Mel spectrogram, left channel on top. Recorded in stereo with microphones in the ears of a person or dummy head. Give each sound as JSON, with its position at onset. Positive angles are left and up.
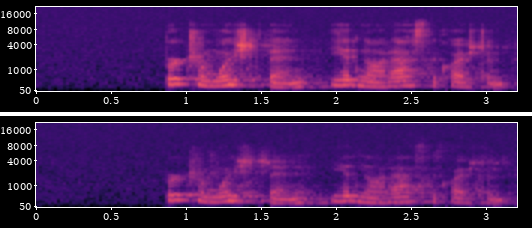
{"t": 0.9, "sound": "a woman speaking", "side_deg": 80, "distance_m": 2.0}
